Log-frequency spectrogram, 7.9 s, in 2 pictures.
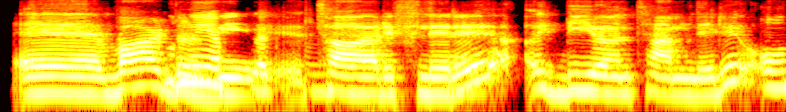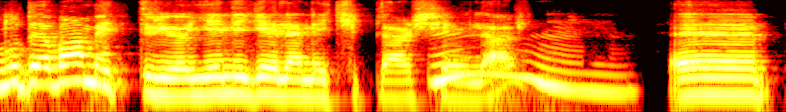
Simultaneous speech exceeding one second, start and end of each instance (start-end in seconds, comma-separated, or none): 0.8-2.5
